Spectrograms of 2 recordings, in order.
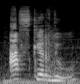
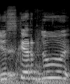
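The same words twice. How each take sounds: First: The name is said with American pronunciation. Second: The name is said with Norwegian pronunciation. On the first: "ora li pronuncio Husker Du, ho deciso di fare così, buona americana" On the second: "pronunciato in questo modo"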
